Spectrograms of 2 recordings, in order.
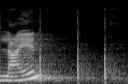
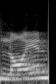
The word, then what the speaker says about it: lion: और फिर जंगल का राजा, दैट इज लायन। इसे कई स्टूडेंट्स लॉयन बोलते हैं। This is actually pronounced as लायन।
